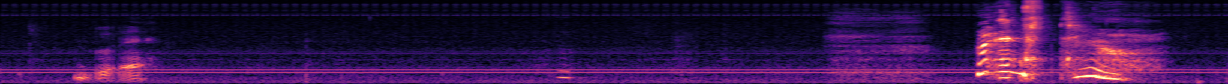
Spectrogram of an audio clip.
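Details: Person with a cold, unstifled sneezes: quiet room, a soft early sound, then two sharp, explosive sneezes in quick succession; sneezing.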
